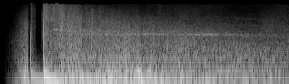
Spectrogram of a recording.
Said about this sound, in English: I'll layer in like the sound of a screeching as an explosion goes off, just to get that extra little intrigue in the high end of an explosion. Here's an explosion sound effect. And here's a red-tailed hawk screech. Now, let's put them together.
